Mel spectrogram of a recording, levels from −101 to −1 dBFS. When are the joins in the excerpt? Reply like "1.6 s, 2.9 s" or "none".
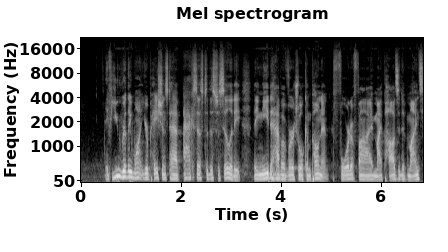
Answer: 5.1 s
